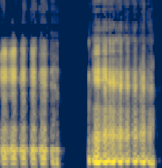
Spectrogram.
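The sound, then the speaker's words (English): Human voices mimic goat bleats: first a short, stuttering, quavering bleat, then after a brief pause a longer, louder wavering one. Both are clear, with no normal speech. “Either that or the goats, right? The goats.”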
